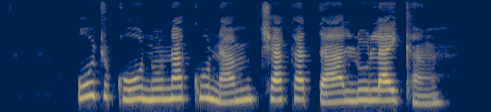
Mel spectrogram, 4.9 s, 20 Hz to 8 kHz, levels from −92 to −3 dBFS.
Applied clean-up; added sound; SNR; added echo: none; none; none; none.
